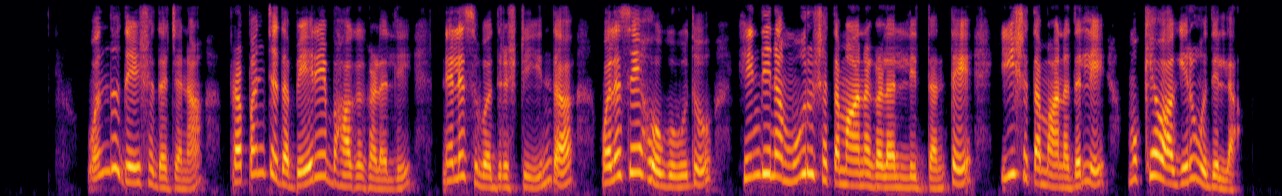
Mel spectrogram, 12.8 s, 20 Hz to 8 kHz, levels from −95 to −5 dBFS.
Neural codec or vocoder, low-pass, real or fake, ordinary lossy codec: vocoder, 24 kHz, 100 mel bands, Vocos; 7.2 kHz; fake; none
